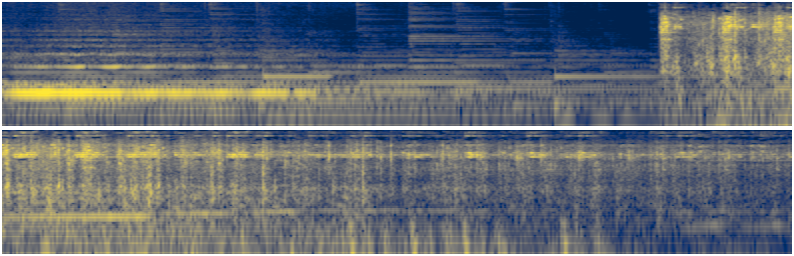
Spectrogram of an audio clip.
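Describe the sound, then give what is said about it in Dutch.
Sustained tonal notes play for a few seconds, then give way abruptly to a steady, fairly loud clip-clop of a horse-drawn coach's hooves over a broad, rattling rumble, as the coach drives passengers out of the town. “Op een dag liet de deken een koets voorrijden.”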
